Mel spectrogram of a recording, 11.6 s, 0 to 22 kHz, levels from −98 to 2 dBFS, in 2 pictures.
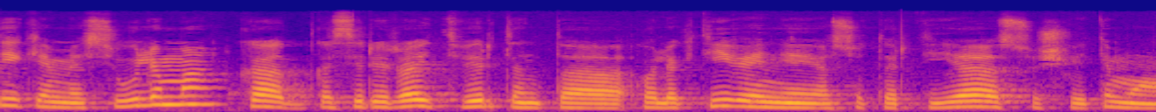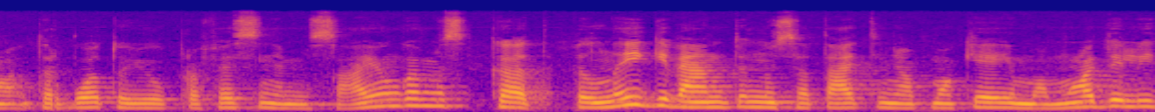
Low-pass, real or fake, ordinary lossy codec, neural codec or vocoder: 14.4 kHz; real; AAC, 48 kbps; none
